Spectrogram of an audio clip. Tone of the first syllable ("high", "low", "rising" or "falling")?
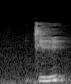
rising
